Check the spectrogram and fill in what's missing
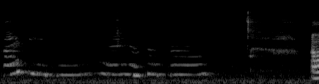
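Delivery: put-on high, soft, slow baby talk; cooing to a dog. Greeting a good girl dog, high soft coo. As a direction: coo like greeting a sweet puppy.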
